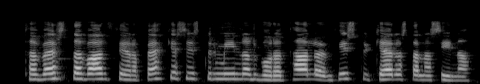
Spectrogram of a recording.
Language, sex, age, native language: Icelandic, female, 50-59, Icelandic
